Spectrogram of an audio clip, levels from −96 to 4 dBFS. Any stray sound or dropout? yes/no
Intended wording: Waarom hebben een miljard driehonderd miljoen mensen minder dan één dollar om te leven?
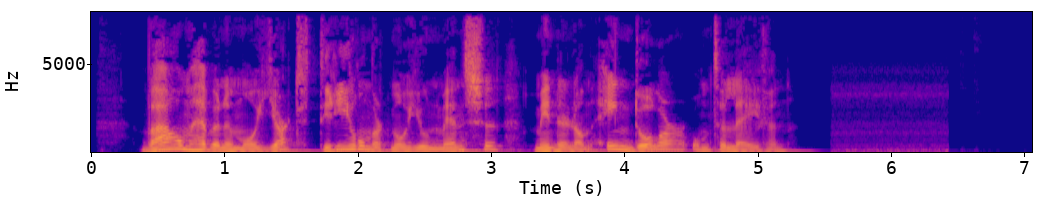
no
